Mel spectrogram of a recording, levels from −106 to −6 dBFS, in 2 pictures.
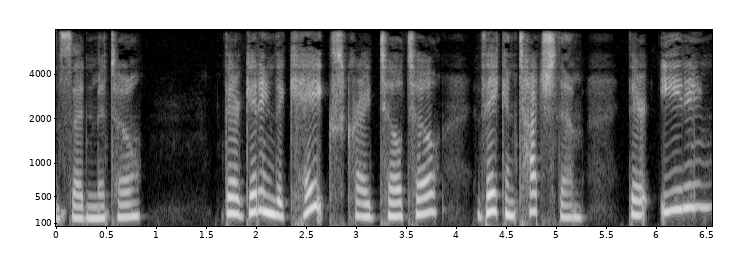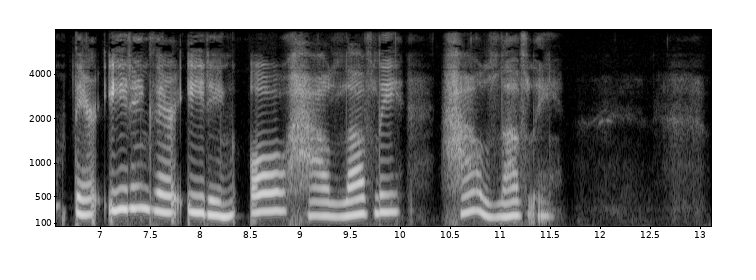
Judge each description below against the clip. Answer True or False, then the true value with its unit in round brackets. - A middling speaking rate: False (105 wpm)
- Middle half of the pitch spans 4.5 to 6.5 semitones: True (5.0 semitones)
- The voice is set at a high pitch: True (235 Hz)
